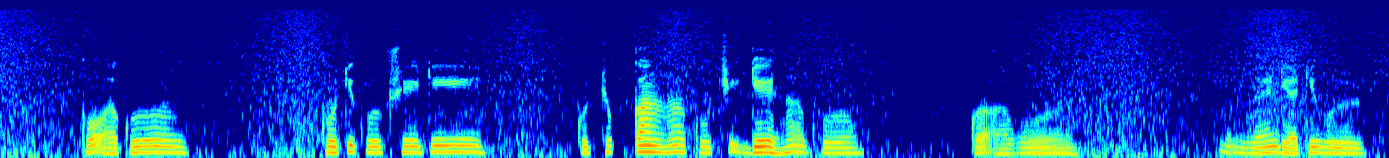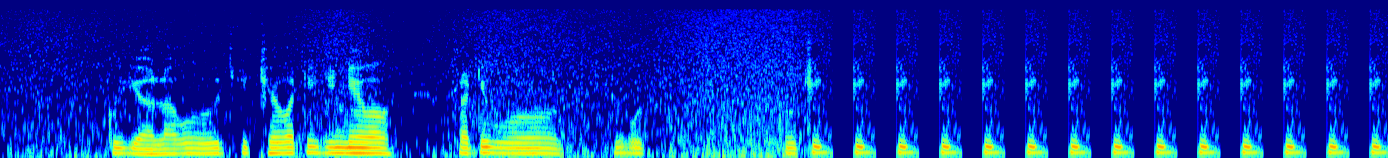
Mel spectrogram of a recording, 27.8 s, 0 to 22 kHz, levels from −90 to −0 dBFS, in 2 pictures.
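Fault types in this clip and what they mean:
Overdone noise removal: A noise reducer set far too aggressively runs through the whole speech clip. Frequency bands sitting near its noise estimate are pulled down or switched off, so the background collapses to near silence sprinkled with twinkling specks, and the quieter parts of the voice are stripped too. Unlike codec artefacts, the damage tracks the noise floor and is most exposed in the pauses, not just during busy passages.
Stutter with silent gaps: From 22.22 s to the end, playback likely stalled and retried repeatedly. The same 222 ms fragment of speech plays, then about 208 ms of dead digital silence follows, repeating every 430 ms, 13 times in all. Whatever speech belonged in that stretch never arrives. The exact repeat of identical material at a steady pace, with true silence between, separates it from random dropouts or a plain loop that runs without gaps.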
